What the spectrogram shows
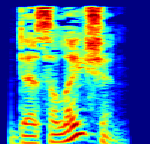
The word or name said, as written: desolation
